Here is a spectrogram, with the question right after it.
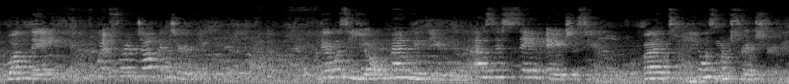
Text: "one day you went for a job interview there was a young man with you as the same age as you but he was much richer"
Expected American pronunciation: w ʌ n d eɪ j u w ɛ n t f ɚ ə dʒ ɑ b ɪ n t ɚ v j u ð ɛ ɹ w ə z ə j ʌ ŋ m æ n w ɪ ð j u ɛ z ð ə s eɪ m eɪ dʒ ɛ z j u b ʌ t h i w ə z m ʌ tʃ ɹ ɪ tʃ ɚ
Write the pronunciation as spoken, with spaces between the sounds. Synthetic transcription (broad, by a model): w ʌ n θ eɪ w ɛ t f ɚ ə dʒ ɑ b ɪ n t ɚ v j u ð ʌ ɹ w ə z ə j ʌ ŋ m æ n w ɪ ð j u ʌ z ð ə s eɪ m eɪ dʒ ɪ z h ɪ b ʌ t h i w ə z m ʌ tʃ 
